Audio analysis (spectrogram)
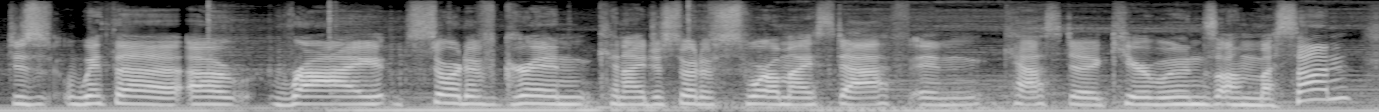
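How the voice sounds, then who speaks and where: A woman's voice: mid-range voice, steady tone, measured pace. Woman bantering with music behind. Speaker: podcast panelist and player. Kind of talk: casual banter.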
